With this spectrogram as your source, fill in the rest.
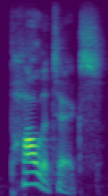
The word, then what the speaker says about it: politics: Обращаю ваше внимание, куда падает ударение в слове politics. He's very good at politics.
